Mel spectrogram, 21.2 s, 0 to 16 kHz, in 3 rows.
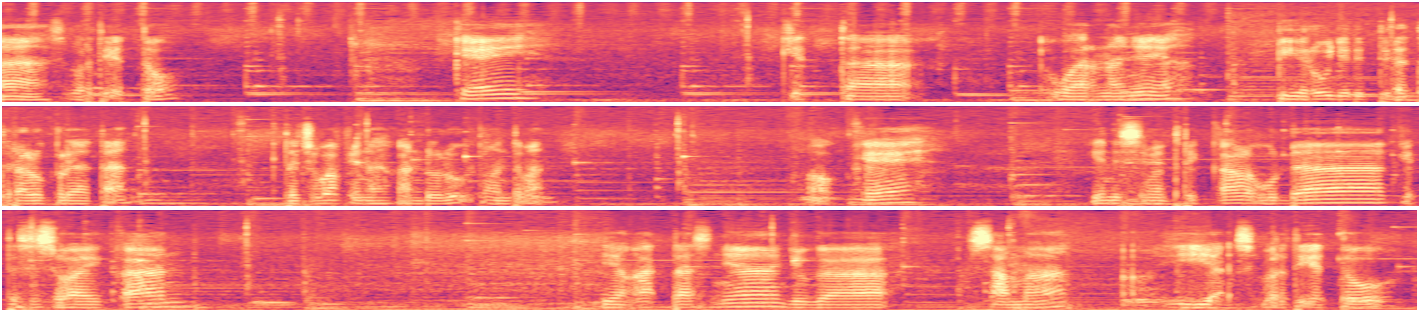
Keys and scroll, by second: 4.6 ctrl+z.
